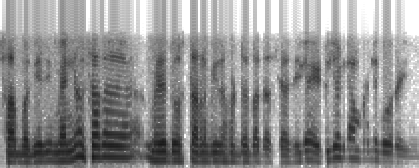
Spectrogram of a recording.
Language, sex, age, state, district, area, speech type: Punjabi, male, 30-45, Punjab, Kapurthala, urban, conversation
